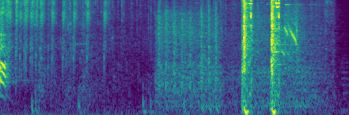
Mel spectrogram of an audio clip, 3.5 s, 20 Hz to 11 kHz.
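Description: Gunfire in the video game Rainbow Six during a 4v4 college match: a few scattered muffled shots, then two sharp, loud bursts close together near the end, over steady game noise and a faint voice.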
